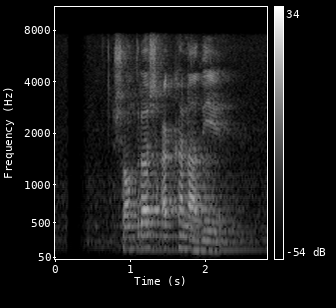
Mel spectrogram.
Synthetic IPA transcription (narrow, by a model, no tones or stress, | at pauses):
ʃɔnt̪ɾaʃakʰːanad̪ie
